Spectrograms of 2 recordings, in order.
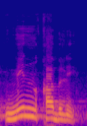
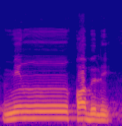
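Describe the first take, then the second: First: The n is said plainly without a held nasal. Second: The n is held with a long nasal ghunna. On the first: The speaker calls it wrong. "Quelqu'un a dit min qabli. Il a fait une erreur" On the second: The speaker calls it right. "Normalement, au Coran, on doit dire"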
